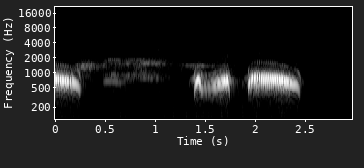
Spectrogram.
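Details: Spotted dove sound meant to provoke male doves and train decoy birds: a fading coo, soft low murmur, then a two-part wavering coo and a long even coo.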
